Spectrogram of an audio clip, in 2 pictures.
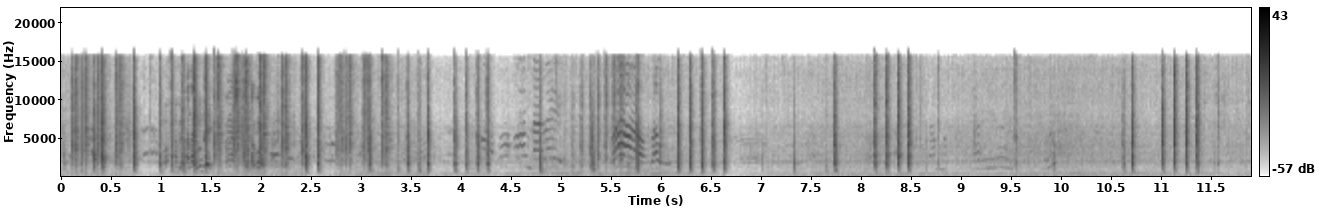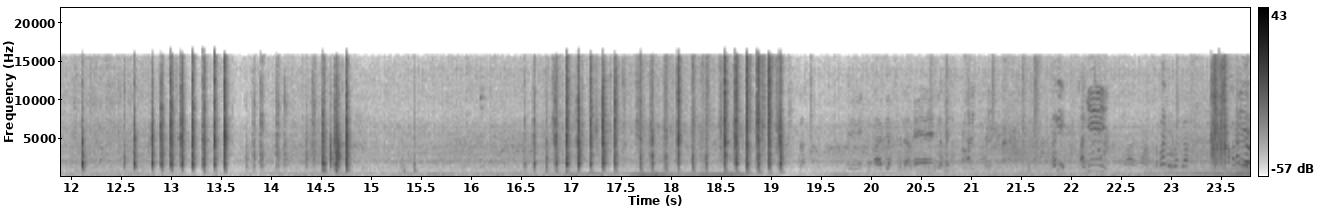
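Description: Bursts of rapid sharp clicking, about ten clicks a second for a second or so at a time, from hand work on a bamboo bench frame.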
